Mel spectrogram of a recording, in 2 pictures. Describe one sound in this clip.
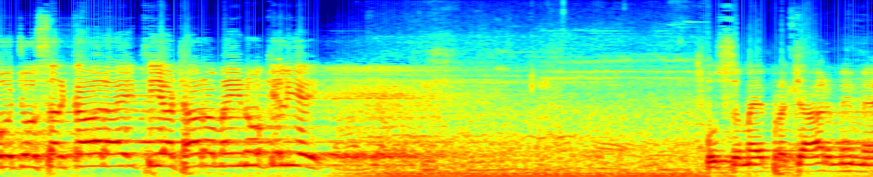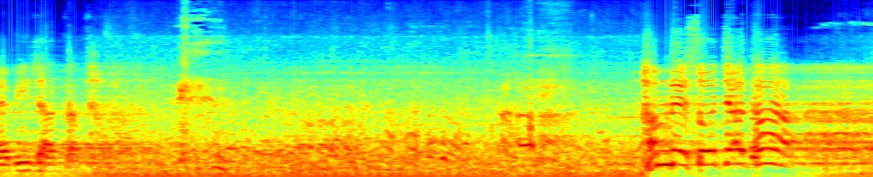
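A young man speaks forcefully into a microphone over loudspeakers.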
